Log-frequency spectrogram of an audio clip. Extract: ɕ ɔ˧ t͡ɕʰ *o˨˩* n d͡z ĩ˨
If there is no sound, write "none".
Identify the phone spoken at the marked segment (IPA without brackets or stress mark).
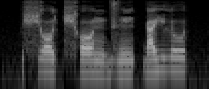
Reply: ɔ˨˩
